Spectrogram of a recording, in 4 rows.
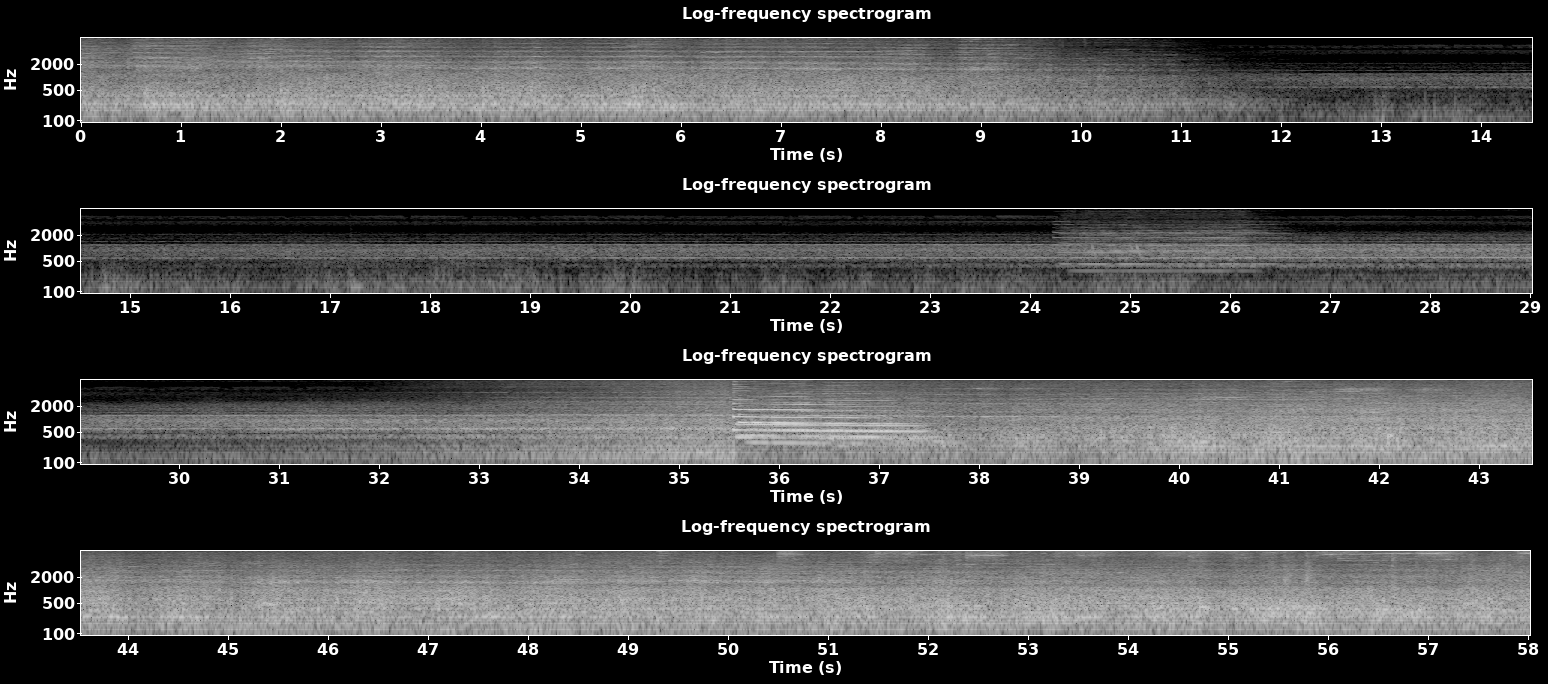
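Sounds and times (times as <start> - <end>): diesel freight train passing: 0.0 - 11.9, 24.2 - 58.0
locomotive chord horn: 24.2 - 26.6, 35.5 - 37.6
high wheel squeals: 40.3 - 43.0.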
